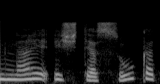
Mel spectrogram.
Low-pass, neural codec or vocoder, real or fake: 7.2 kHz; vocoder, 44.1 kHz, 128 mel bands, Pupu-Vocoder; fake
